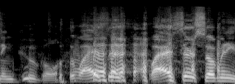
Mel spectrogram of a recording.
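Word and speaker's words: Leinenkugel: Why are there so many syllables? Well, it's Leinen Kugel.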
